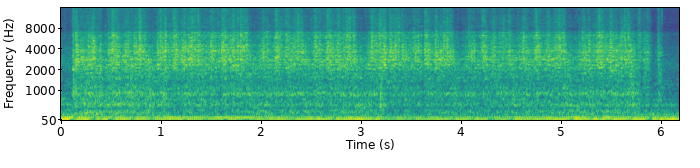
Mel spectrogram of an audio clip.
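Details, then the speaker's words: 1995 Chevy C1500 Silverado work truck with swapped-in 350 TBI: steady starter cranking with even compression beats that never catch, no spark; crank-no-start traced to a missing carbon button in the distributor cap. "still nothing yeah i don't think she's firing"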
